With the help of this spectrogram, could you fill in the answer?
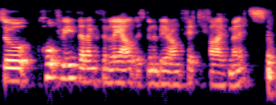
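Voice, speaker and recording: Speaking very fast, this man has a northern English accent. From northern England. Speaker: student presenting a TV pitch. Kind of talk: presentation pitch.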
